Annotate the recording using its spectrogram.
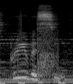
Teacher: British English. The stress is on the first syllable and the I sounds like a short E as in pin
